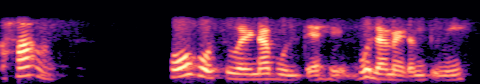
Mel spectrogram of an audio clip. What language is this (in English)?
Marathi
